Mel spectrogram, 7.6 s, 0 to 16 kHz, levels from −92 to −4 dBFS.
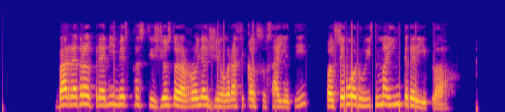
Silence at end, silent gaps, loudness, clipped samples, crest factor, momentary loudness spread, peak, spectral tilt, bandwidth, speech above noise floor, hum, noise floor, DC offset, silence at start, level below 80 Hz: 0.85 s; 4.69-4.90 s; -18 LUFS; under 0.1%; 16 dB; 11 LU; -2 dBFS; -5.5 dB/octave; 7.6 kHz; over 73 dB; none; under -90 dBFS; under 0.1%; 0.9 s; -54 dBFS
